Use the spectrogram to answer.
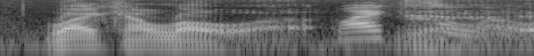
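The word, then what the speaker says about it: Waikoloa: we were talking about your how do you pronounce that why caloa waikaloa it's at the hyatt regency hotel in waikaloa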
